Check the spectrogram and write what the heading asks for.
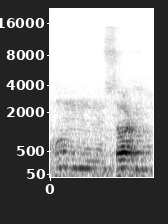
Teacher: Ini salah satu huruf ikfa ya, nun mati bertemu dengan sod, jadi dibacanya samar-samar unsur. Nah, samar-samar antara idhar dan apa, idgham ya, ikfa.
